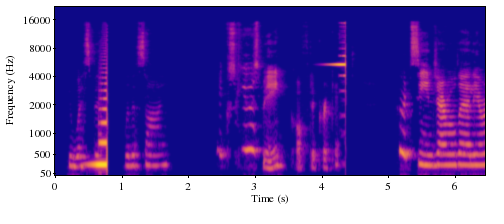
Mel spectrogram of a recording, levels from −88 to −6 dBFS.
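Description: Two unstable filter blowups: at 0.38 s a low tone around 300 Hz swells for 0.39 s into clipping, then drops out for 0.23 s. At 4.01 s a high squeal near 5 kHz builds over 0.34 s, then cuts for 0.09 s, a recursive filter running away until it overflows and resets.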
